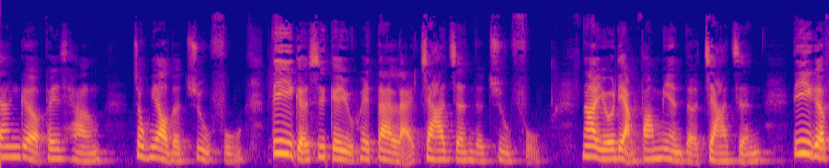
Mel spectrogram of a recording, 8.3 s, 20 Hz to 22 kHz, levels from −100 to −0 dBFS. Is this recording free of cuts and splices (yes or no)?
yes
